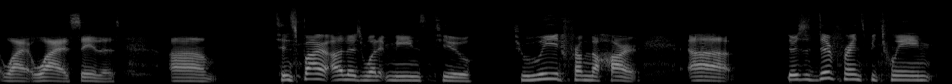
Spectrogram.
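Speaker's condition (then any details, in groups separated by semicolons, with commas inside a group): Cleft lip and palate; cleft made eating, talking and singing hard while growing up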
